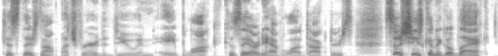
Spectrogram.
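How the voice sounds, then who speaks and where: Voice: low voice, huge pitch swings, fast, no room sound, studio quality. A podcast co-host giving a casual, comedic recap of a video game story and acting out the characters' lines. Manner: acts out characters' lines in quoted voices.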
